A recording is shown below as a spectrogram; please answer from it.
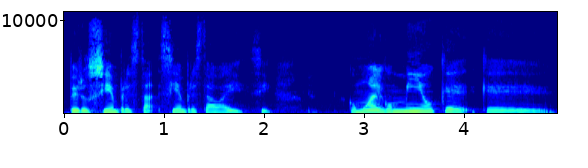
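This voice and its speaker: A woman's voice: medium pitch, unhurried, darkish tone. Thoughtful Colombian woman from Bogotá. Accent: Bogotá Colombian Spanish. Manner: thoughtful, searching for words, frequent fillers. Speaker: guest. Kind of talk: reflective conversational interview.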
